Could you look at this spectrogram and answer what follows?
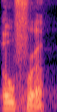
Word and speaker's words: Ophrah: Then the angel of the Lord came and sat beneath the great tree at Ophrah. I originally would always pronounce this as Oprah, so you guys are ahead of me now.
